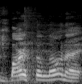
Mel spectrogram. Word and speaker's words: Barcelona: think about my apologies like barthelona it's like it is if you speak Castilian Spanish yes yes that is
